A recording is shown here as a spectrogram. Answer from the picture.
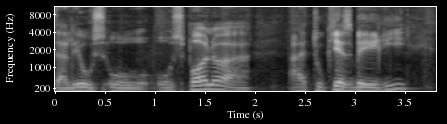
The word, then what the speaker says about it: Tewksbury: J'entendais l'histoire en fin de semaine d'une jeune peintre, artiste peintre de 15 ans qui vient de la région de Stoneham, Tewksbury, dans le coin de Québec. Ouais. Là. – C'est Tewksbury qu'il faut dire, j'ai jamais su comment le prononcer.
